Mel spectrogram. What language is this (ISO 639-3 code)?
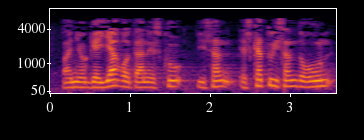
eus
